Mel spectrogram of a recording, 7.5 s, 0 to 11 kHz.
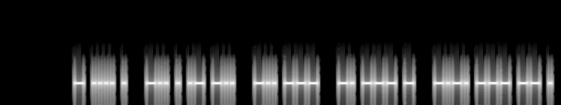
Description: Morse code, heard as a keyed tone, about 30 wpm, 700 Hz. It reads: THE DEAD DO NOT COME
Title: Sentences from Top 1500 Words 30wpm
